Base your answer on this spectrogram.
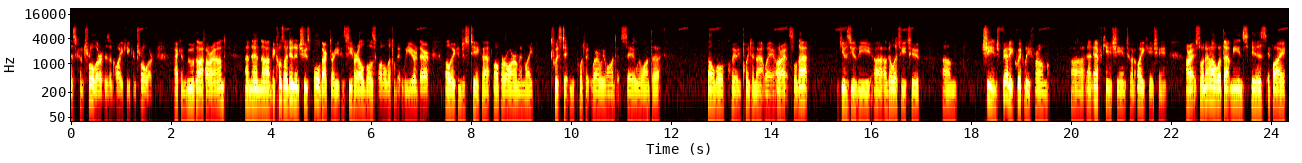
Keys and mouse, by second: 8.9 r, 16.1 g, 18.8 r, 22.6-23.1 typing.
